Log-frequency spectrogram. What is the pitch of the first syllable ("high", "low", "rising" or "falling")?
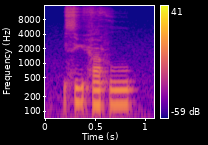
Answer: high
